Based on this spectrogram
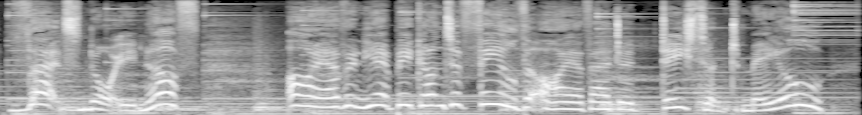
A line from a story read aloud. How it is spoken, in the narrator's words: Wolfie wailed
